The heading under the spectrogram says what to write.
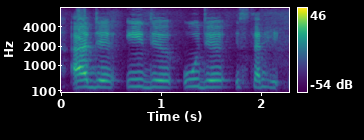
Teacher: جب زبان کا درمیان اوپر تالو کے ساتھ لگائیں گے، فوراً ہٹ کرنے کے بعد ہم واپس اس کی آواز کو پلٹ کر لے کر آئیں گے، جس سے ہمارا قلقلہ ہوگا جیم میں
